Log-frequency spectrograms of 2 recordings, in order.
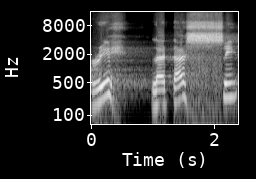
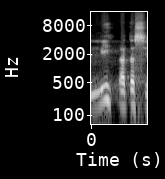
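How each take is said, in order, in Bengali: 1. বাক্যাংশটি R ধ্বনি দিয়ে শুরু হয়। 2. বাক্যাংশটি L ধ্বনি দিয়ে শুরু হয়। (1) "রিহ র" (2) "অনেকে আমরা লিহ বলি, লিহ লাতাসসি না"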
